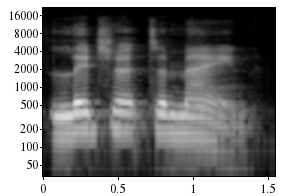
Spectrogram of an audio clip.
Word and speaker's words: legerdemain: So the word is legerdemain but if you were going to pronounce it with in the French, you would probably say legerdemain.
